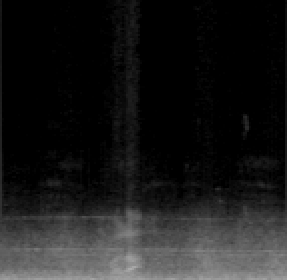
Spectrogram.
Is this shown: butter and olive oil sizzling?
no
